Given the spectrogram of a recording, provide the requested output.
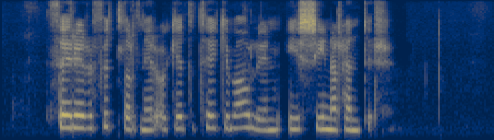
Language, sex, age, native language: Icelandic, female, 18-19, Icelandic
